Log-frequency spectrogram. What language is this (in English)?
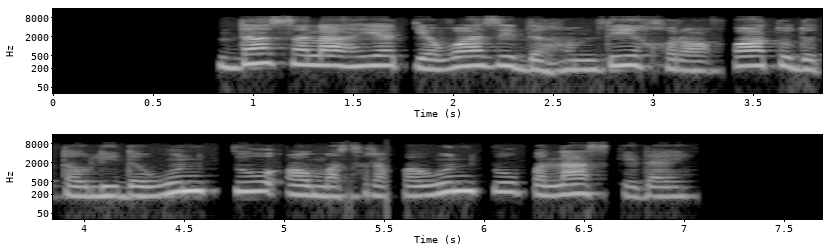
Pashto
